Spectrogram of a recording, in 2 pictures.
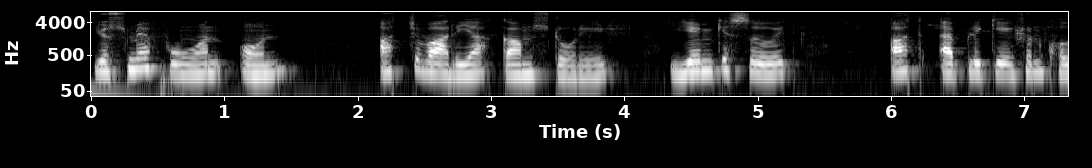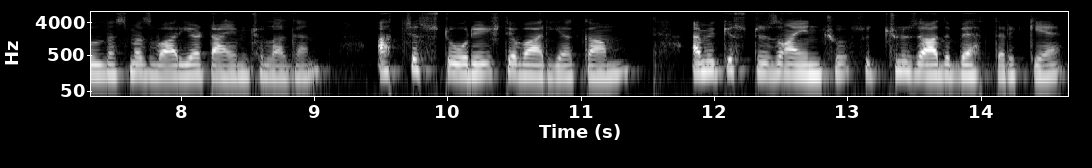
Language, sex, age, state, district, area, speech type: Kashmiri, female, 18-30, Jammu and Kashmir, Anantnag, rural, spontaneous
